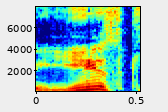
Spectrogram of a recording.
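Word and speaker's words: yeast: Jealous का ज से, जील का ज से, जिस्ट का भी ज से, लेकिन यीस्ट जो है सी, ये य से शुरू हो रहा है, यीस्ट, यीस्ट।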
